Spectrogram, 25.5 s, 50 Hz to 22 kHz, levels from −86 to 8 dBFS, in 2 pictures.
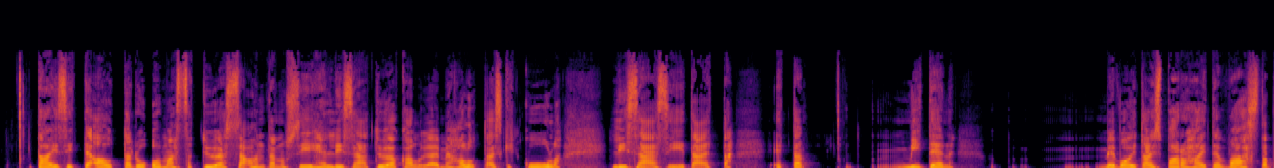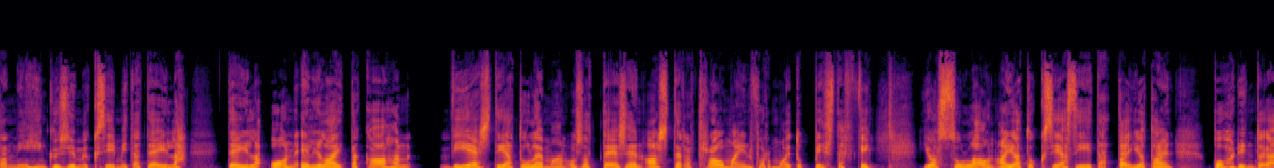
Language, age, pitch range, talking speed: Finnish, 30-49, 175-220 Hz, 100 wpm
